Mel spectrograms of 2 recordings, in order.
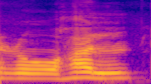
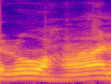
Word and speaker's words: रोहन: की मात्रा होती है, तो मान लीजिएगा आपने हा पर बड़े आ की मात्रा लगा दी, तो आप इसे क्या पढ़ेंगे, इसे पढ़ेंगे रोहान। रोहान उच्चारण सही है, गलत है, सही उच्चारण रोहन है।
